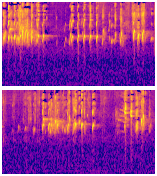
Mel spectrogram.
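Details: Goldfinch twittering meant to rouse silent goldfinches into song: short clusters of sharp, high, liquid chirps and quick trills separated by brief quiet gaps, each burst a rapid run of tinkling notes.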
